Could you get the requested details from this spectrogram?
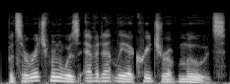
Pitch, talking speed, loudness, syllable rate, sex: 130 Hz, 235 wpm, -14 LUFS, 6.9 syllables/s, male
